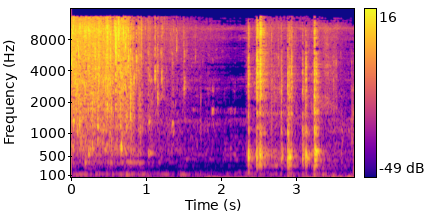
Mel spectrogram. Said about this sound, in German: laufen lassen, weil das geht ja direkt weg, sondern in den Topf die Nudeln und dann kalt Wasser und dann nochmal auswechseln. Denn das ist sinnvoller als jetzt das Wasser drüber laufen zu lassen. Bis das kalt ist, das dauert zu lange.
